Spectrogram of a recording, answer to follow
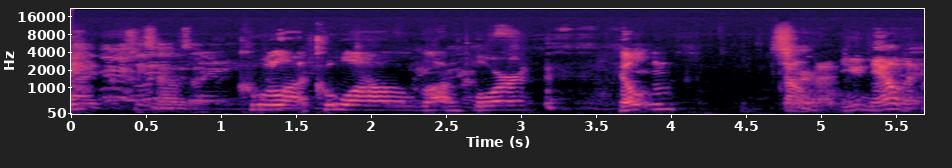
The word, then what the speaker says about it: Kuala Lumpur: Kuala Lumpur Hilton.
